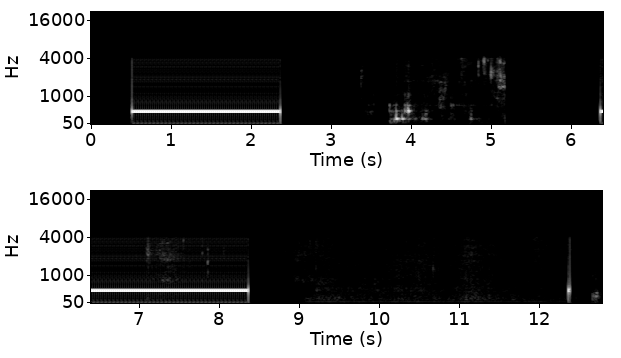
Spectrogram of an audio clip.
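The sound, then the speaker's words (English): A steady telephone tone sounds twice for about two seconds each, separated by bursts of quick clicking and rustling, then a low hiss like an open phone line with a sharp click near the end, as a phone call is placed for an interview. “calling for our interview.”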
